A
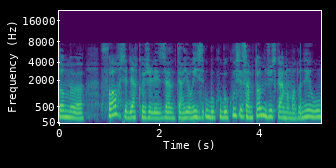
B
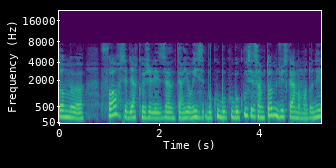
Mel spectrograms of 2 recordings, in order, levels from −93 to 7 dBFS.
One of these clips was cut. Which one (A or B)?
A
